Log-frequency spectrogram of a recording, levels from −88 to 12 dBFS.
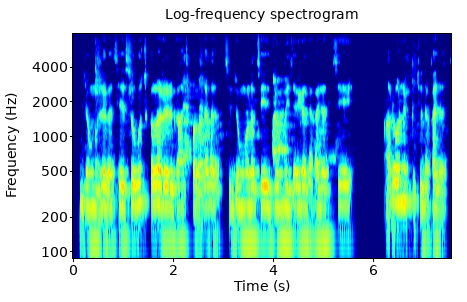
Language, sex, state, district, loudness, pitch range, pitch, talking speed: Bengali, male, West Bengal, Jhargram, -28 LUFS, 120-125 Hz, 125 Hz, 160 wpm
